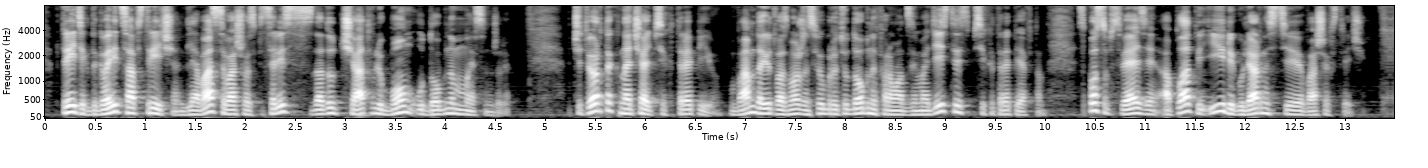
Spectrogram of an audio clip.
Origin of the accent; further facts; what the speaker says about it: Moscow, Russia; я просто родился в Москве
